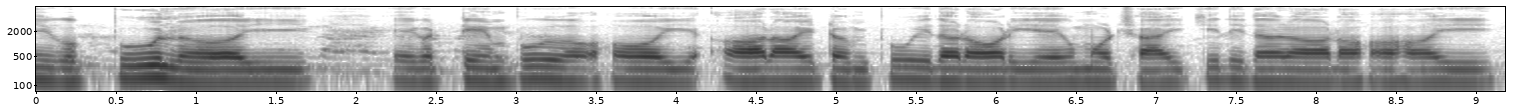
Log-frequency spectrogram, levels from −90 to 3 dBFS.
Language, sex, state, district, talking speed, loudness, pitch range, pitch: Bajjika, male, Bihar, Vaishali, 125 wpm, -26 LUFS, 120-130 Hz, 125 Hz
